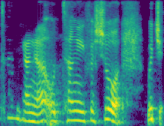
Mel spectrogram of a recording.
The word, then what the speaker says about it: tangihanga: Is that how you pronounce it? It's called tangihanga. Right. Yeah, it's called tangihanga, or tangi for short, which actually means, if you translate it, it actually is the word to cry.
